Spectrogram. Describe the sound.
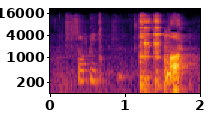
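Spoons clink against soup bowls during a meal, a few quick, bright metallic taps in a short burst, mixed with voices and soft mouth sounds.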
